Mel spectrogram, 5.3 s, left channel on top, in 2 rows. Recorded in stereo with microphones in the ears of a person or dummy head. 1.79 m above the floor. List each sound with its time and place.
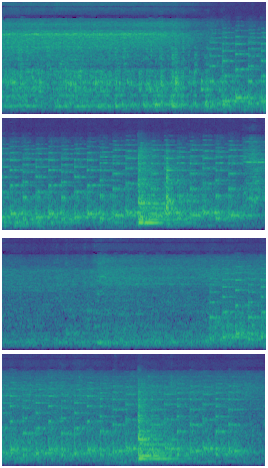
2.1 s a ringtone: 10° right (ahead or behind), 2.5 m
4.0 s a snare drum: 25° right (ahead or behind), 1.0 m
